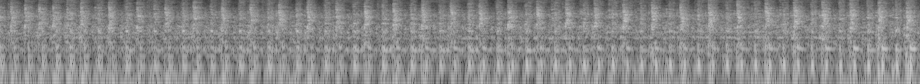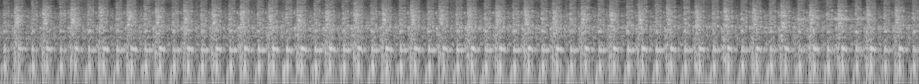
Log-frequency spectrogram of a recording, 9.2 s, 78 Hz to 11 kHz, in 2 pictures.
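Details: 5 hp single-cylinder diesel engine after tappet (valve clearance) setting, heard near the silencer outlet: steady, even thumping with firm regular firing pulses; normal running.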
